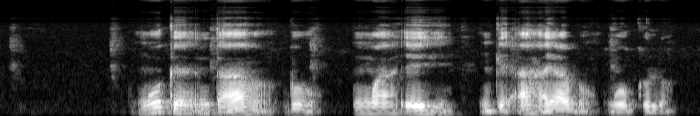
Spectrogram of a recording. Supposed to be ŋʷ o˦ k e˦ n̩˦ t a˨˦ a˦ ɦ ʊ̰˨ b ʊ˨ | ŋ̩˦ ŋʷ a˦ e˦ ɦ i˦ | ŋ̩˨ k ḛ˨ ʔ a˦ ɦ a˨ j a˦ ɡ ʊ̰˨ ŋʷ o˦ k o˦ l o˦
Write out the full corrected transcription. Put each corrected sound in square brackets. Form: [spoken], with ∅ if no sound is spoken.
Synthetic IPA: ŋʷ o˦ k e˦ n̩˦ t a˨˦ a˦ ɦ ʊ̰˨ b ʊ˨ | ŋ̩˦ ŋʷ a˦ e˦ ɦ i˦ | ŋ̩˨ k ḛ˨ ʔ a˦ ɦ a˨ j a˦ [b] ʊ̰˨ ŋʷ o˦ k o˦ l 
